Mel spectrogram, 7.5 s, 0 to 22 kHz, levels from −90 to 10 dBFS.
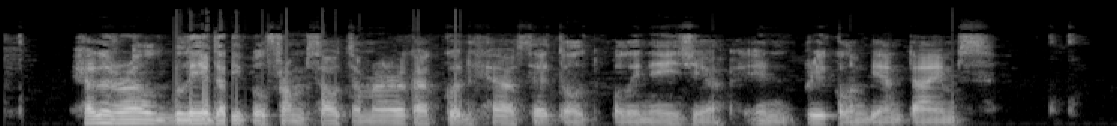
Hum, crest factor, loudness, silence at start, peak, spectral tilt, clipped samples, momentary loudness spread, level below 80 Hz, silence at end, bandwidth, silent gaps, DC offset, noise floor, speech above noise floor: none; 20 dB; -21 LUFS; 0.1 s; -2 dBFS; -5 dB/octave; under 0.1%; 13 LU; -48 dBFS; 0.3 s; 15.5 kHz; none; under 0.1%; -49 dBFS; 28 dB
